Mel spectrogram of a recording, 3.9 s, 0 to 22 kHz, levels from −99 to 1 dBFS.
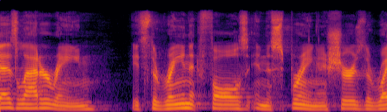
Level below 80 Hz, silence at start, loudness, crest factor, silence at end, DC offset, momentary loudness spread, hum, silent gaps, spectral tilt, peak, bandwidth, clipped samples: -76 dBFS; 0 s; -26 LUFS; 20 dB; 0 s; under 0.1%; 9 LU; none; none; -3.5 dB/octave; -8 dBFS; 15 kHz; under 0.1%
